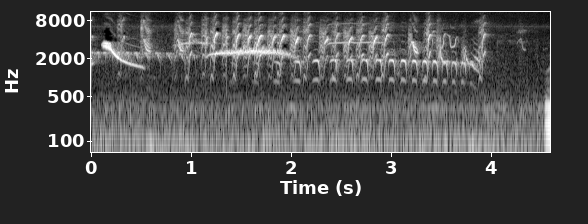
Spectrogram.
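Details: Greyish saltator song in Costa Rica, recorded in January or October 2021: a clear falling whistle, then a long steady whistle over a rapid, jumbled twittering lasting about three seconds, and a brief low thump at the end.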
